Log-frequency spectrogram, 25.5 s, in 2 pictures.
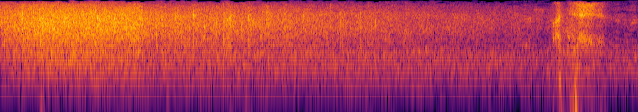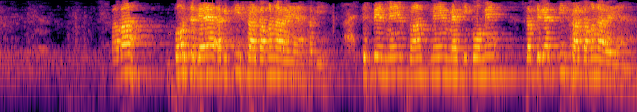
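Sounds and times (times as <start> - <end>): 
audience clapping: 0.0 - 12.8
speech: 16.3 - 19.4, 20.0 - 25.2.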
